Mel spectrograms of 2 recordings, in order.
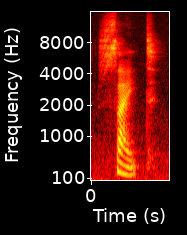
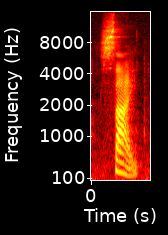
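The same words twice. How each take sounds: First: The final t is clearly audible. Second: It is said fast with the t nearly silent. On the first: "끝에 티이는 트 소리가 됩니다" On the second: "빠르게 발음하면 트 소리가 거의 나지 않아서"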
